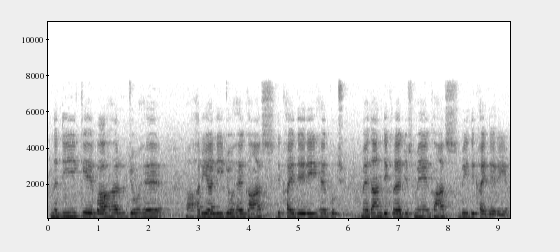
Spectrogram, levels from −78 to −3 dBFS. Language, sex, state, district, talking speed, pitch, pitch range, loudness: Hindi, female, Rajasthan, Jaipur, 160 wpm, 190 Hz, 185-195 Hz, -17 LUFS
